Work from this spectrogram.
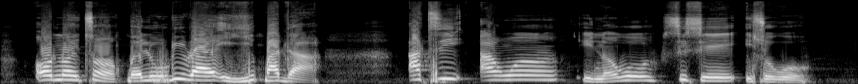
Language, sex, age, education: Yoruba, male, 30-45, tertiary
